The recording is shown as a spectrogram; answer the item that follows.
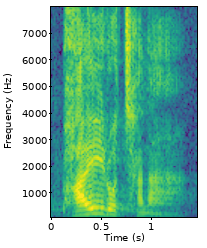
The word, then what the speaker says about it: Vairocana: 바이로카나 . 그들 은 비로자나 의 소리 를 따서 이 네 개 의 한자로 옮겼습니다 . 바이로카나 . 원래 발음 은 바이로 카나 입니다 .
